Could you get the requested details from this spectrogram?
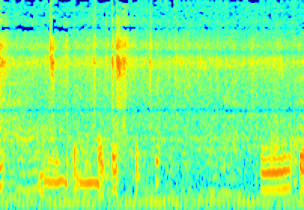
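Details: Chickens in a coop yard: a few clear, tonal clucks with rising and falling pitch, a short pause, then a louder sustained cluck at the end, over low background hum.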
